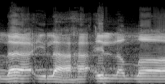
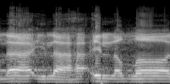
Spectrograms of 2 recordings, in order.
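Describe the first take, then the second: No difference in how they are said.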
